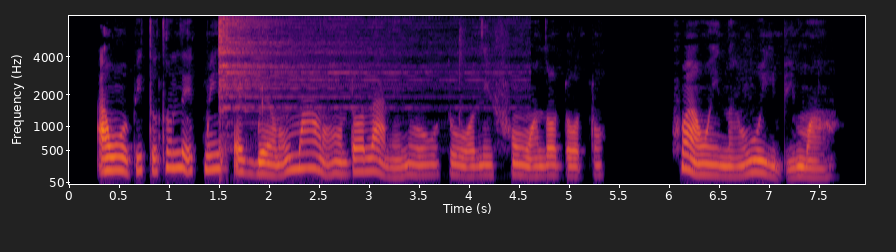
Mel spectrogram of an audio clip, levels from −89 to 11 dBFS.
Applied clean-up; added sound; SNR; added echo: none; Hi-hat; 10 dB; none.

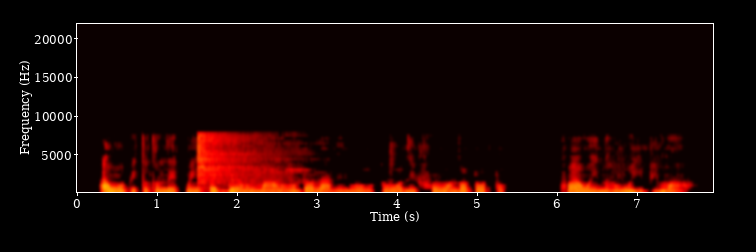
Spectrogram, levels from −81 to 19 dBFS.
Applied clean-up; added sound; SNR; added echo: classical method Wiener filter.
